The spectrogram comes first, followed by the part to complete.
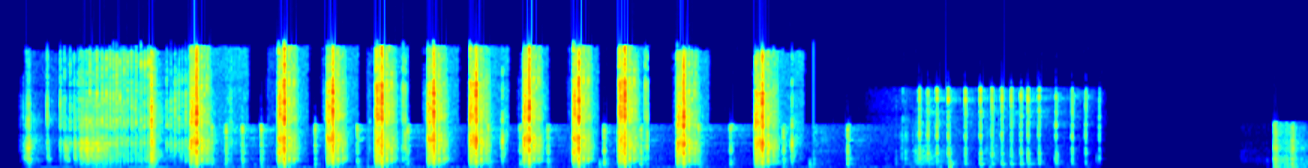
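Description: Sharp mechanical clicks used as a sound effect, about three a second, then a fast rattle of finer clicks for about a second that cuts off suddenly.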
